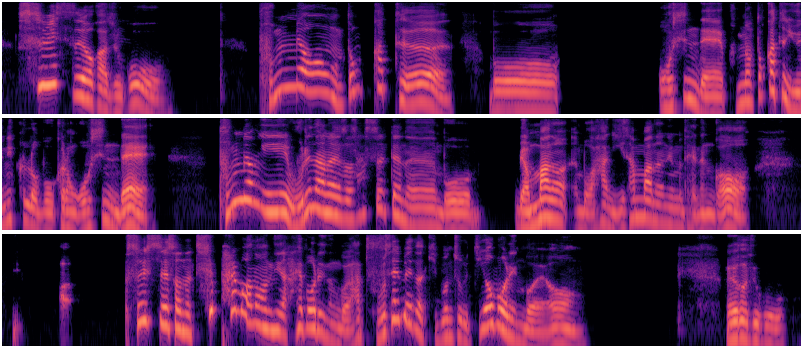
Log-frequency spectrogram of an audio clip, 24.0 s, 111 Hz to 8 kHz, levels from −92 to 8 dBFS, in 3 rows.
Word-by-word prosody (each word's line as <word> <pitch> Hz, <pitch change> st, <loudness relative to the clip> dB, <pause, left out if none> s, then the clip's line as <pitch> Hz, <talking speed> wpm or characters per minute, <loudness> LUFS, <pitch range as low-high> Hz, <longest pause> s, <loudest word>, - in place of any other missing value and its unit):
스위스여 325 Hz, -, +4 dB
가지고 120 Hz, -, -2 dB, 0.9 s
분명 265 Hz, -, -1 dB
똑같은 200 Hz, -, -1 dB, 0.4 s
뭐 130 Hz, -2 st, 0 dB, 1.0 s
옷인데, 140 Hz, -, -2 dB
분명 180 Hz, +3 st, -4 dB
똑같은 240 Hz, -2 st, 0 dB
유니클로 140 Hz, 0 st, -3 dB
뭐 110 Hz, 0 st, -6 dB
그런 120 Hz, -2 st, -4 dB
옷인데 150 Hz, -, +2 dB, 0.6 s
분명히 295 Hz, -11 st, +3 dB
우리나라에서 215 Hz, -8 st, +3 dB
샀을 215 Hz, +6 st, -9 dB
때는 130 Hz, -, -4 dB
뭐 110 Hz, 0 st, -1 dB, 0.5 s
몇 115 Hz, -2 st, +3 dB
만 185 Hz, +7 st, +8 dB
원 160 Hz, -, 0 dB
아 -, -, -16 dB
뭐 110 Hz, -1 st, -6 dB
한 145 Hz, 0 st, -6 dB
20,000-30,000 175 Hz, +9 st, -2 dB
원이면 130 Hz, -4 st, -9 dB
되는 205 Hz, -, -7 dB
거 -, -, +2 dB, 0.7 s
이 -, -, -21 dB, 0.4 s
아 -, -, -5 dB, 0.6 s
스위스에서는 245 Hz, -8 st, +2 dB
70,000-80,000 430 Hz, -, +1 dB
원이나 210 Hz, -6 st, +1 dB
해 230 Hz, -, +1 dB
버리는 195 Hz, -, +1 dB
거야. 100 Hz, 0 st, -3 dB
한 -, -, -6 dB
2-3 180 Hz, -, 0 dB
배가 255 Hz, -, 0 dB
기본적으로 150 Hz, -1 st, -7 dB
뛰어 235 Hz, +4 st, +4 dB
버린 170 Hz, -, +3 dB
거예요. 100 Hz, +1 st, -3 dB, 1.4 s
그래 140 Hz, +2 st, +5 dB
가지고 120 Hz, -6 st, -2 dB
170 Hz, 235 characters per minute, -24 LUFS, -, 1.4 s, 만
